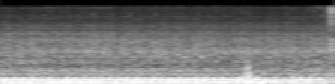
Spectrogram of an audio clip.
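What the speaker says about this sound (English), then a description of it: "Start it, ignition. There we go, it's running." A race car engine idles steadily right after ignition start, a loud, constant low rumble close by with no voices.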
